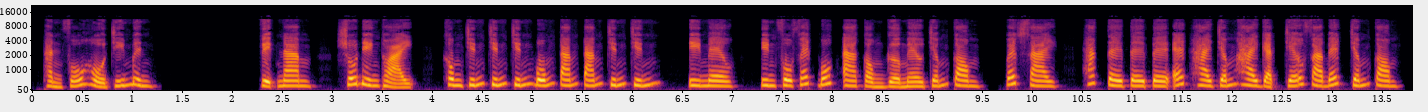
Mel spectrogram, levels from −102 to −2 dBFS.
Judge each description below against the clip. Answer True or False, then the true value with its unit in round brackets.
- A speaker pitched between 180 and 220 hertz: False (250 Hz)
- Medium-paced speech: False (65 wpm)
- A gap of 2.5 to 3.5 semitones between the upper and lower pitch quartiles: True (3.2 semitones)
